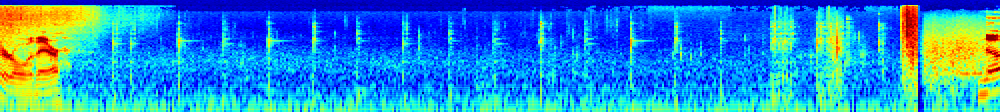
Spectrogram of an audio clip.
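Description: Footsteps clank steadily on a metal ladder.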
